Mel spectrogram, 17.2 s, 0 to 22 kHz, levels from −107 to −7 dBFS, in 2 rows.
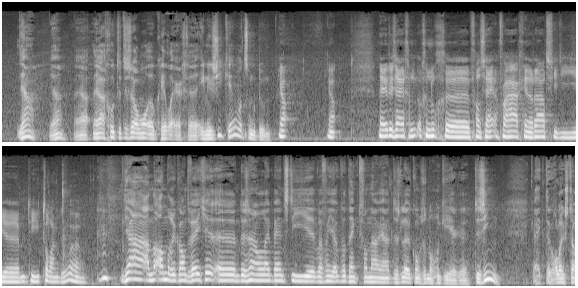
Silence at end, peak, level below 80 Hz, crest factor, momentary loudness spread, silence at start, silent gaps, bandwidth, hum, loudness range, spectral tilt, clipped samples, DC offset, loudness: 0 s; -4 dBFS; -48 dBFS; 14 dB; 7 LU; 0.2 s; none; 17 kHz; none; 3 LU; -6 dB/octave; under 0.1%; under 0.1%; -18 LUFS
